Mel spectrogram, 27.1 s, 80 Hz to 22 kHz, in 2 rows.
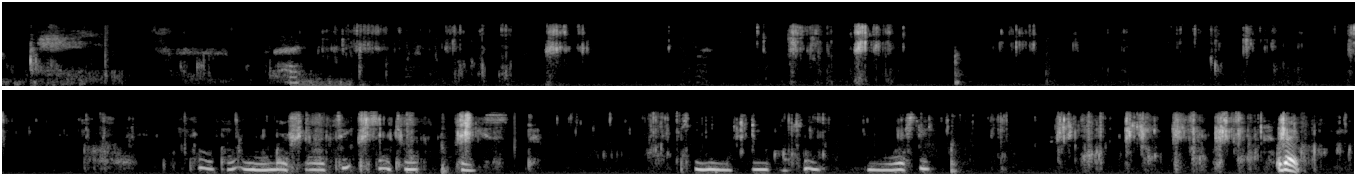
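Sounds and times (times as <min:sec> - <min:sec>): faint low hum: 0:00.0 - 0:27.0
dog crunching food: 0:03.2 - 0:05.9, 0:07.6 - 0:09.0, 0:09.9 - 0:10.4, 0:11.7 - 0:18.4, 0:19.0 - 0:27.0.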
